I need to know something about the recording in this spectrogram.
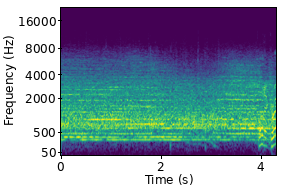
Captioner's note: cheering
